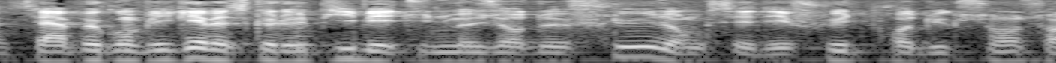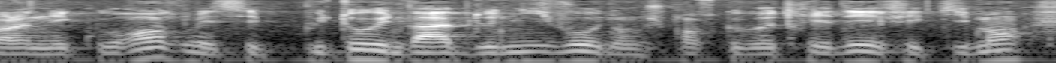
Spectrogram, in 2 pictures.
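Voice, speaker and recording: Fast-talking low-voiced man explaining economics. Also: fairly bright tone, a little hiss or hum. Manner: quick, explanatory, with restarts. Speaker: economist panelist. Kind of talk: lecture answer.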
